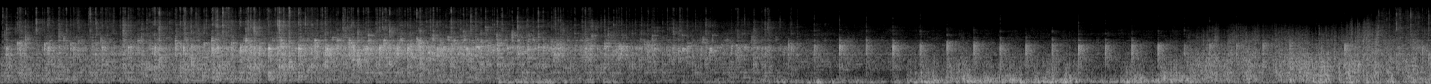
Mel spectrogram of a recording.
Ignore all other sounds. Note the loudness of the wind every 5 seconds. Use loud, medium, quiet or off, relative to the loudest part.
medium, medium, loud.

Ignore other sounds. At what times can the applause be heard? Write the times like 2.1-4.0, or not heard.
0.0-14.2.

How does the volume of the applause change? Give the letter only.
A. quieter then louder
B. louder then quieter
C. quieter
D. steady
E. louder
C.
